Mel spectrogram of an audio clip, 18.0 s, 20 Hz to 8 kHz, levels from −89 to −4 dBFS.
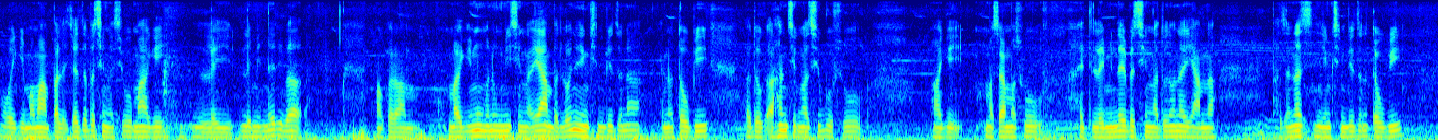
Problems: constant background noise, background conversations at intervals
